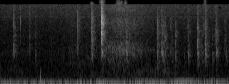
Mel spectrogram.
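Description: Typing on a computer keyboard during an online search, an uneven run of many quick, light key clicks with no talk over it.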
